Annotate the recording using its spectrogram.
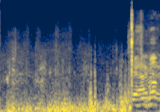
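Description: Wind buffeting the camera microphone, a heavy low rumble with faint voices in it; it stops abruptly near the end, where a man's voice begins close up.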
